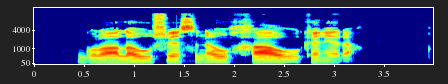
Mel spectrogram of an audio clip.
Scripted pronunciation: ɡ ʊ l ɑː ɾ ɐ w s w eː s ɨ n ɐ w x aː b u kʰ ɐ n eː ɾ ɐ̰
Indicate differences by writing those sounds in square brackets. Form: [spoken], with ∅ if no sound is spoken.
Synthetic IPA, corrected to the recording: ɡ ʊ l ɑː [l] ɐ w s w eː s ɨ n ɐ w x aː [w] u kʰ ɐ n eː ɾ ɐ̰

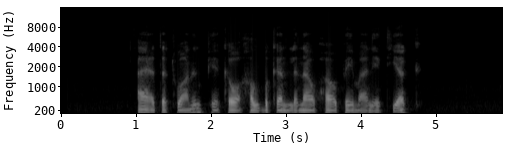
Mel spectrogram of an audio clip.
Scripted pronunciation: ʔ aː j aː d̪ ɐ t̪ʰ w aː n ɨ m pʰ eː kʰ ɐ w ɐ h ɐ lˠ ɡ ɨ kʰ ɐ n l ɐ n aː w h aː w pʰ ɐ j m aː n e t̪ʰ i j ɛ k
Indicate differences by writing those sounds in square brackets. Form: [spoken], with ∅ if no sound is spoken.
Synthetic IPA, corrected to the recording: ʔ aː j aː d̪ ɐ t̪ʰ w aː n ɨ [n] pʰ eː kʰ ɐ w ɐ h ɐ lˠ [b] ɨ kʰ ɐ n l ɐ n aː w h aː w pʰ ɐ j m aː n e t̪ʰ i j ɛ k

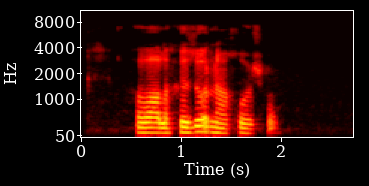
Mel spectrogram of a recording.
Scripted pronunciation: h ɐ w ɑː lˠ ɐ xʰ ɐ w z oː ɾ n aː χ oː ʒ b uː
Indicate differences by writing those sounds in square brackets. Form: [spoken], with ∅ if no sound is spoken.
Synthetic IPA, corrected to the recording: h ɐ w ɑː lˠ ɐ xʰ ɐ [∅] z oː ɾ n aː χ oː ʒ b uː

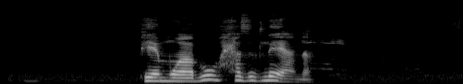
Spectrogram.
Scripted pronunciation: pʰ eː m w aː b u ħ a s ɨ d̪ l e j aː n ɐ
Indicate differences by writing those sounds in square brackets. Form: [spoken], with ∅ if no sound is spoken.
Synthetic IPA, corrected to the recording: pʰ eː m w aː b u ħ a [z] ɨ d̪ l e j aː n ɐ

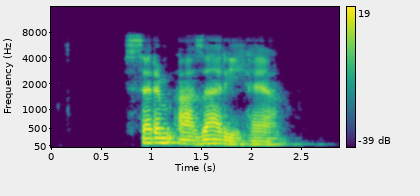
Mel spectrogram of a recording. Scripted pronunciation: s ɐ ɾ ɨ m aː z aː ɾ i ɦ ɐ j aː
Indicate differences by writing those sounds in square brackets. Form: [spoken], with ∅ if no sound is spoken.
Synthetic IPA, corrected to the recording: s ɐ ɾ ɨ m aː z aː ɾ [iː] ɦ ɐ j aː

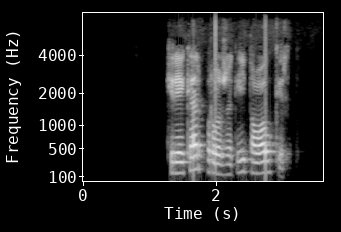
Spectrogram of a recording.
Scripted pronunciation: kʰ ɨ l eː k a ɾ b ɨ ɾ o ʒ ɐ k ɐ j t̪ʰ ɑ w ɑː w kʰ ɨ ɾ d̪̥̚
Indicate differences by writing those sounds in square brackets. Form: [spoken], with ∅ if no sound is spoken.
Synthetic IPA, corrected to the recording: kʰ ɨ [ɾ] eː k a ɾ [p] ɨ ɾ o ʒ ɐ k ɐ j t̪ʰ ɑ w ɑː w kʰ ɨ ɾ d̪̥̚

